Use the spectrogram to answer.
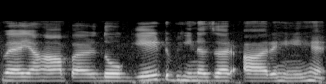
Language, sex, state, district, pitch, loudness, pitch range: Hindi, female, Haryana, Charkhi Dadri, 170 Hz, -14 LUFS, 165-175 Hz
